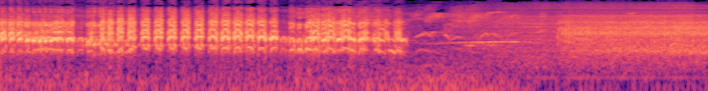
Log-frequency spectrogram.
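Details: Lyrebird in a forest imitating a chainsaw: a harsh, rapidly pulsing mechanical buzz lasting about four seconds, followed by a thin whistled note and a steady rushing hiss.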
